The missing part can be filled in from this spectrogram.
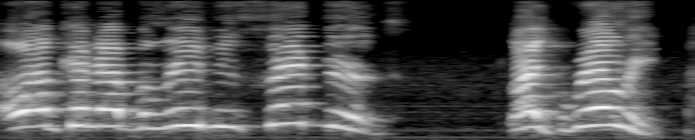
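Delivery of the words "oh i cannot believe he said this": high, weepy, tearful crying voice. Retelling own reaction to an interview: imitating own past crying. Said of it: "I'm crying like".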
